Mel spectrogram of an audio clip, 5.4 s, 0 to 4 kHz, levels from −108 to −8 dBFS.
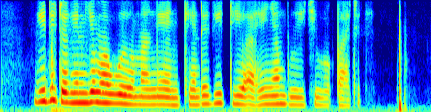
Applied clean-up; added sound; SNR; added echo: neural diffusion model UNIVERSE++.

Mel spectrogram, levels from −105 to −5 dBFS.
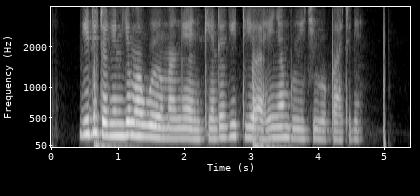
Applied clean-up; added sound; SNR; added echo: neural mask model RNNoise.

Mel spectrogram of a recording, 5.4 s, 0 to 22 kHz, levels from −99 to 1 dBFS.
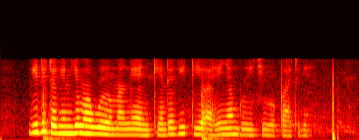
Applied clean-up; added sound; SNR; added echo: none; Knock / Wood / Percussion; 17 dB; none.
